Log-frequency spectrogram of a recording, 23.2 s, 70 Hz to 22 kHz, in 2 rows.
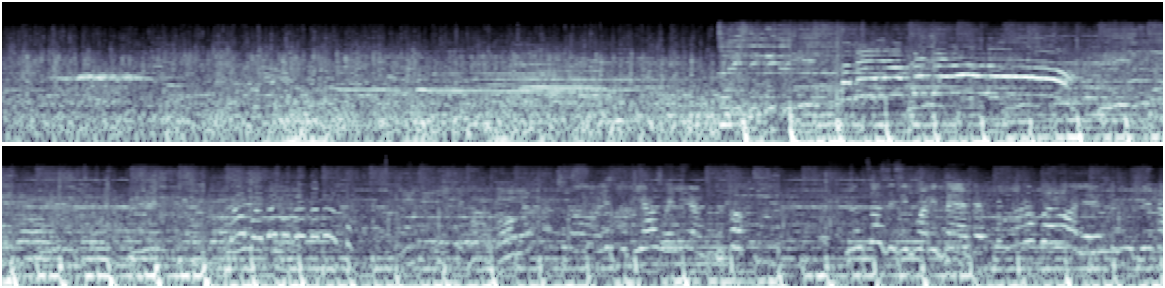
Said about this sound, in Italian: vi presento con questa introduzione bellissima dalla fattoria del non so quanto 2000, però questa ci stava molto bene, eh. Ascoltate.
